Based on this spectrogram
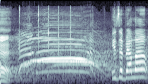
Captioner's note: audience cheers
